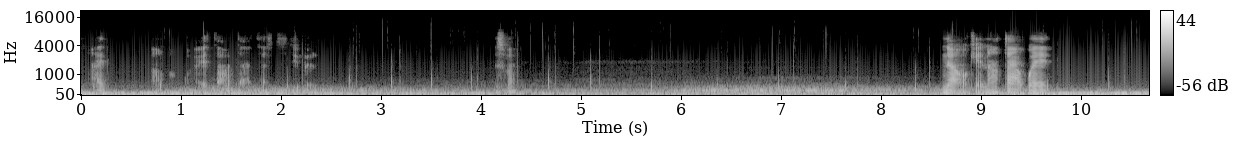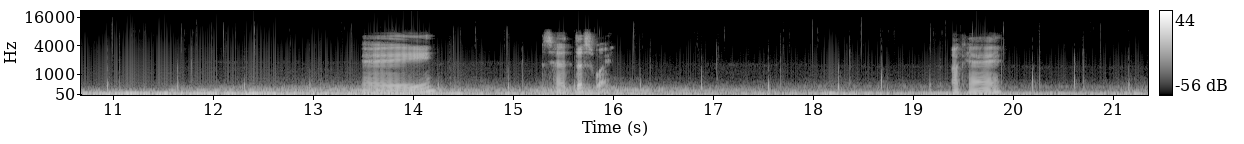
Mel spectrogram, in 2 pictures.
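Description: A torch flame burns with a steady low rumble.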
